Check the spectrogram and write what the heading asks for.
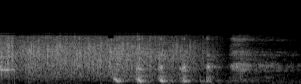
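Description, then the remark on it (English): A canned applause sound effect played on the Everything Home Talk Radio Show: a dense, steady wash of crowd clapping lasting about three seconds at moderate loudness, with faint laughter mixed in partway through before the clapping thins out. “uh, I think you deserve an, you deserve another round of applause.”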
